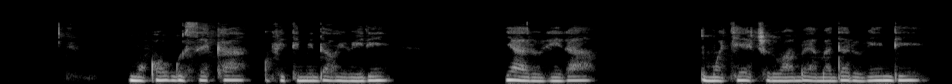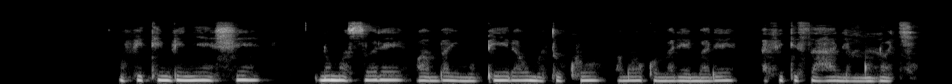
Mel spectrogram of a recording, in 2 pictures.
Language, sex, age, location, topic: Kinyarwanda, female, 36-49, Kigali, health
